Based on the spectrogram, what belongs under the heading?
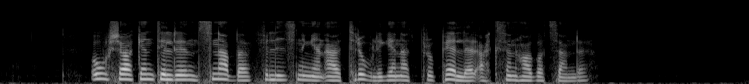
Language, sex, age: Swedish, female, 25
